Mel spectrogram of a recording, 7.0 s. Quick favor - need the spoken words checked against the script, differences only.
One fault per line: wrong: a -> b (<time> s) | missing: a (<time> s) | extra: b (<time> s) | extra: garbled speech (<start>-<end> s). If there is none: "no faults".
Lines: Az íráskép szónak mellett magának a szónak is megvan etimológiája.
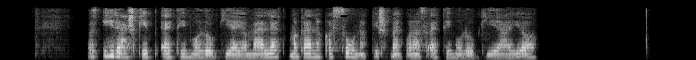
wrong: szónak -> etimológiája (1.6 s)
extra: az (4.2 s)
